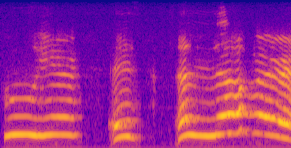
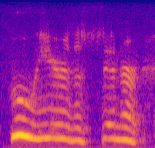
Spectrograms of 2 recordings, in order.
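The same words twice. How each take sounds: First: High, loud, slow joyful cry; answering the preacher, high and ecstatic. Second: High, loud mock preacher challenge; mock preacher calling out sinners; preacher's challenge. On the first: Retold or imitated. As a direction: sing it out with full heart. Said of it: "And I totally meant it". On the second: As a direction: fire it at the crowd like a street preacher. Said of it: "he was like".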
